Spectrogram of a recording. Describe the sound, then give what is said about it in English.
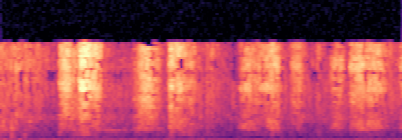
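A marker drawing a dotted line on a board: a series of short, soft, scratchy dabs in a quick, fairly even rhythm. “I'm going to add another thing to totally throw us for a loop. I'm going to add a dotted line.”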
